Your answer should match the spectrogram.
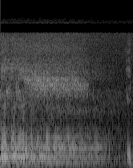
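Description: A man's recorded speaking voice, electronically stretched so that a vowel is held as a steady drone that does not change pitch. It fades away near the end.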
